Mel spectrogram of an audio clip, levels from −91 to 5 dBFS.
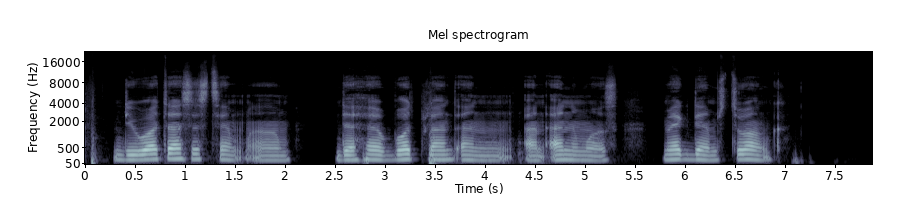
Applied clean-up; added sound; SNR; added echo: neural mask model RNNoise.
